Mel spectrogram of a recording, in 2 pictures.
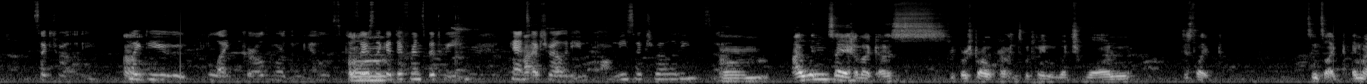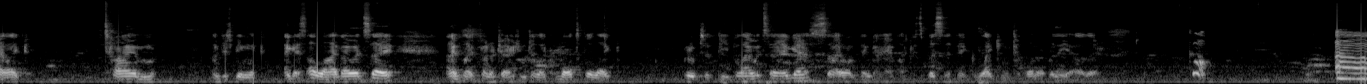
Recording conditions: sounds in the background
